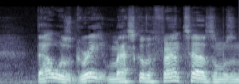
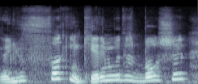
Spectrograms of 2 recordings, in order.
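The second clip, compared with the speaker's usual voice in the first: higher, incredulous rant; exasperated outburst; 8 semitones higher than usual. Retold or imitated. Reviewer venting at the silly transformation, higher and incredulous. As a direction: throw up your hands in disbelief.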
